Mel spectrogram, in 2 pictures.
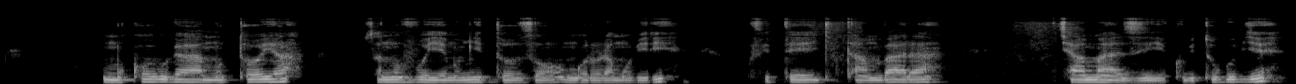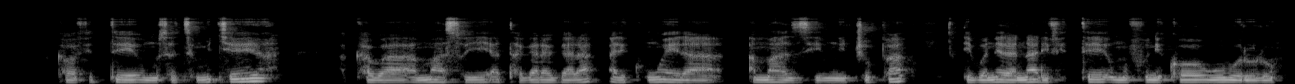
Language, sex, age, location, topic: Kinyarwanda, male, 25-35, Kigali, health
